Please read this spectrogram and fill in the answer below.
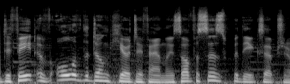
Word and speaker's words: Don Quixote: And yes, it is pronounced as Don Quixote. I know a lot of you like to giggle in the comments section because it sounds like donkey, but there it is.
